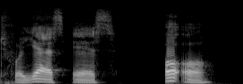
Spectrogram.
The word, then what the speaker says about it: oo: Oo. Oo. It's spelled as o-o. Notice that in Tagalog words with double vowels like oo, we pronounce the vowel separately. So it's not oo. It's oo. Again, oo. Oo.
